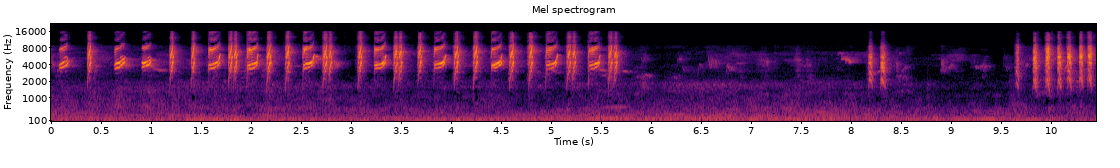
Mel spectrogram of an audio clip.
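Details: Village indigobird, a caged tutor bird in Bandung, West Java, Indonesia. A fast run of high chattering notes, about two or three per second, for six seconds, then a pause and a renewed buzzy rattle.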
